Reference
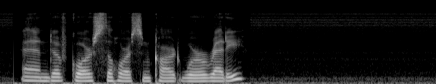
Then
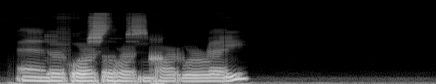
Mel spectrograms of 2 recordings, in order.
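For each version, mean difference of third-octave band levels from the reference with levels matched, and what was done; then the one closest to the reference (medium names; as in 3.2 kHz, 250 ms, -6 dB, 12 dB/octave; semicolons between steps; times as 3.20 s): 6.0 dB: every event in the spectrogram widened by 120 ms; tilt shelf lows +9 dB, about 890 Hz; gain riding 2 s; trim -4 dB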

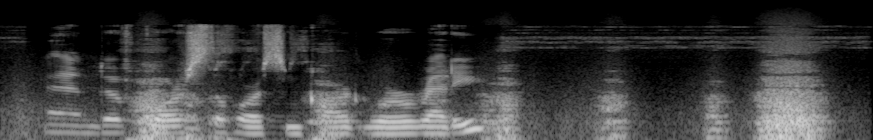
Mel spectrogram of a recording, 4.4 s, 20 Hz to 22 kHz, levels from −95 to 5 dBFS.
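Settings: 9.0 dB: wind noise 580 Hz -24 dBFS; on a send: feedback delay 130 ms, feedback 44%, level -22 dB; on the sum: spectral noise reduction 17 dB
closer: first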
